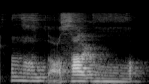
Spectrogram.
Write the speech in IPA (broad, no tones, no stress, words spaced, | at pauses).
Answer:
ðˤi̤wɾɔ̰zˤe ɭɔ̤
